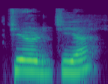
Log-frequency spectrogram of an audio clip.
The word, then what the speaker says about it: Georgia: work at 9 a Georgia karena J itu kan bacanya j g itu dibaca J Georgia I Georgia they do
